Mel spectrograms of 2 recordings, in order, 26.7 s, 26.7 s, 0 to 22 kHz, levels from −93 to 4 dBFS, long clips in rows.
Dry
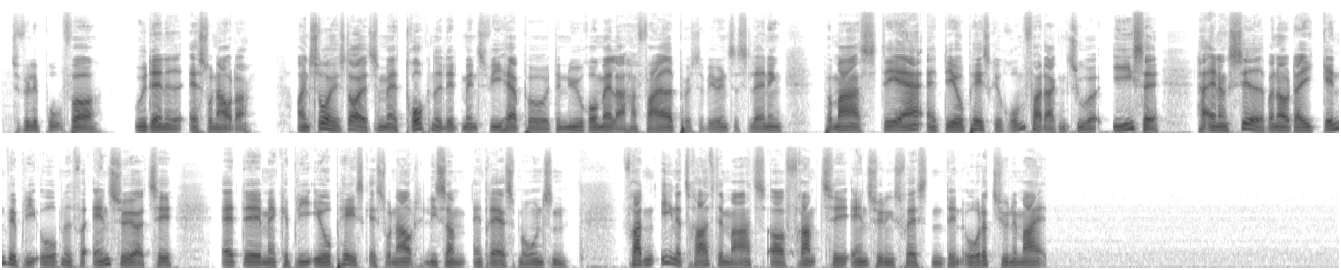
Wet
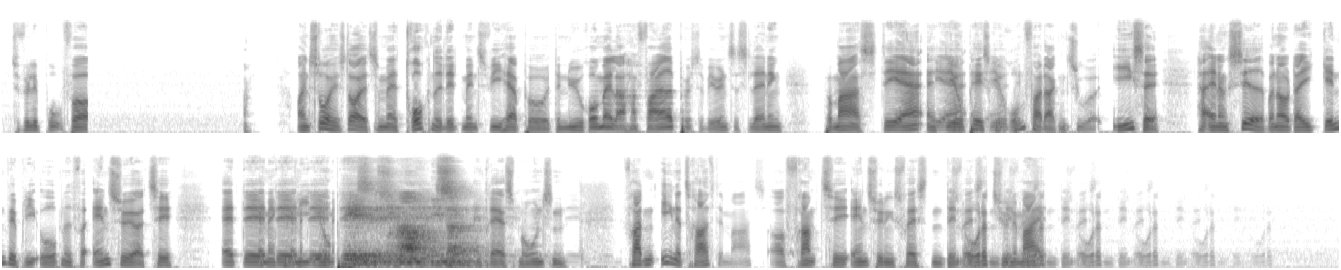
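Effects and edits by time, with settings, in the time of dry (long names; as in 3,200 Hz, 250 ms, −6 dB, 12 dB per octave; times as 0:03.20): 0:00.86–0:02.43: fill with room tone
0:04.05–0:04.58: high-shelf EQ 2,500 Hz +10.5 dB
0:05.88–0:06.92: comb filter 4.4 ms
0:07.77–0:08.36: low-pass filter 1,800 Hz
0:08.90–0:09.74: delay throw 440 ms, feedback 15%, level −10 dB
0:10.69–0:11.17: downward compressor 12 to 1, threshold −39 dBFS
0:15.62–0:16.05: delay throw 320 ms, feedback 65%, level −0.5 dB
0:16.75–0:17.85: thrown reverb, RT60 0.87 s, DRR −8.5 dB
0:18.74–0:19.84: low-pass filter 8,400 Hz
0:20.40–0:21.27: duck −19.5 dB, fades 0.17 s
0:22.26–0:23.28: delay throw 570 ms, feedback 45%, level −6 dB
whole clip: elliptic low-pass filter 11,000 Hz, stop band 40 dB; level −4.5 dB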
